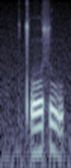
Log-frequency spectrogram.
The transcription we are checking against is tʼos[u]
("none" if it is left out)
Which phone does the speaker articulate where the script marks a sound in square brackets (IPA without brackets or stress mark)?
u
